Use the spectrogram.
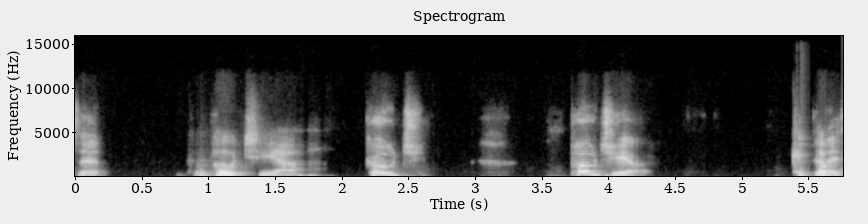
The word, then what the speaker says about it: Capoccia: But we're joined today by Coppola, or I'm sorry, how do you pronounce that? Capoccia.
